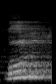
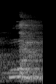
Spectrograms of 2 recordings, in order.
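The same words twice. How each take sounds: First: It begins with a deep q sound. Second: It begins with a plain k sound. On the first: It means you say. The speaker calls it right. "কুল মানে হচ্ছে তুমি বলো" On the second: It means you eat. The speaker calls it wrong. "কুল ছোট কাপ দিয়ে"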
